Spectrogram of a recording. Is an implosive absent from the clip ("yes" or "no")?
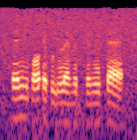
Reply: yes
